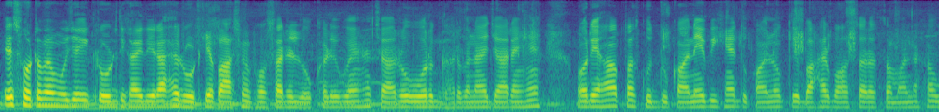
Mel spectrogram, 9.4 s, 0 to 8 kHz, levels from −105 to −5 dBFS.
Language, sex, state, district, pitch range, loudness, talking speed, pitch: Hindi, male, Madhya Pradesh, Katni, 140-155 Hz, -20 LUFS, 270 wpm, 145 Hz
